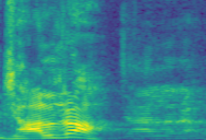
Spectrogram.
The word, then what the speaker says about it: झालरा: क्या उच्चारण होगा हिंदी में? झालरा. झालरा. जैसे वो झालरा पाटन है, वैसा झालरा. नहीं, शब्द का उच्चारण तो वही है ना, झालरा.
